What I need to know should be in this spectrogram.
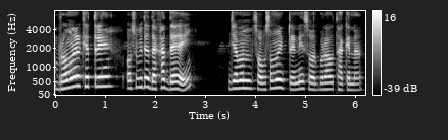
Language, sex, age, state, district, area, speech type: Bengali, female, 18-30, West Bengal, Purulia, rural, spontaneous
